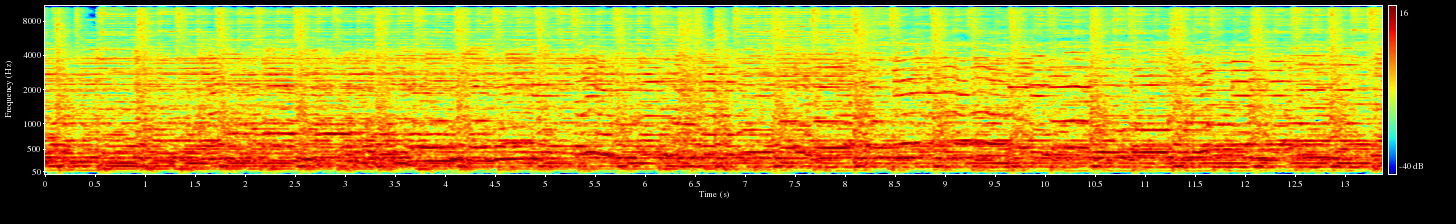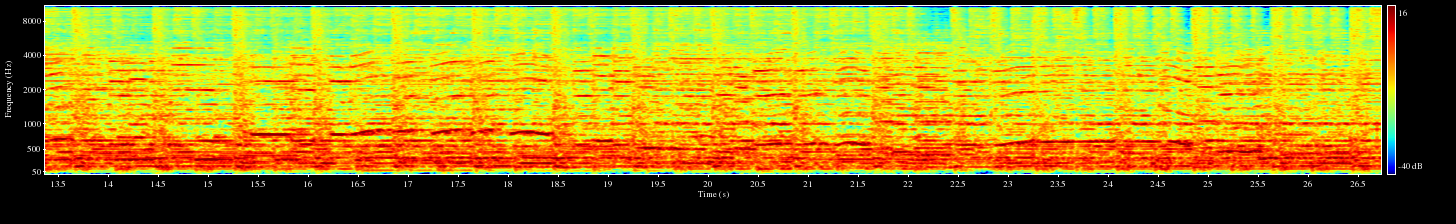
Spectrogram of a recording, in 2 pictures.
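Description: Live band playing a guitar-led number, with electric and acoustic guitars over a drum kit.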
